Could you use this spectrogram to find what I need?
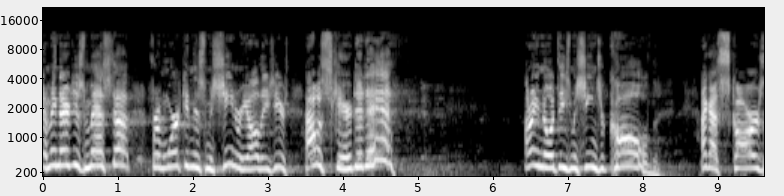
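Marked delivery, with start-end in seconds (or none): none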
